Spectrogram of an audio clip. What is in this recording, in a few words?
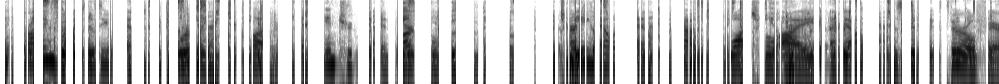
female; SASSEC07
